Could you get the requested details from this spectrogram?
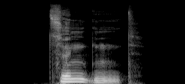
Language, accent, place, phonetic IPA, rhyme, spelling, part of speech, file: German, Germany, Berlin, [ˈt͡sʏndn̩t], -ʏndn̩t, zündend, verb, De-zündend.ogg
- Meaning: present participle of zünden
